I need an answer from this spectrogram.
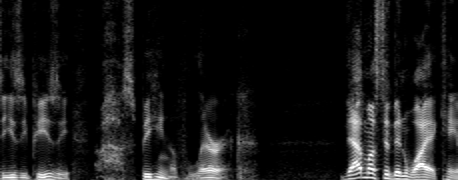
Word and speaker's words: Lerwick: I think I would say Lerwick. It looks like Lerwick. It's L-E-R-W-I-C-K. But on the show on Shetland, they always say Lerwick. Lerwick.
